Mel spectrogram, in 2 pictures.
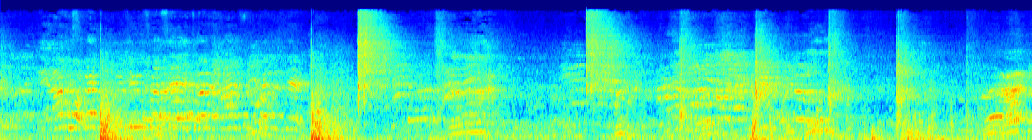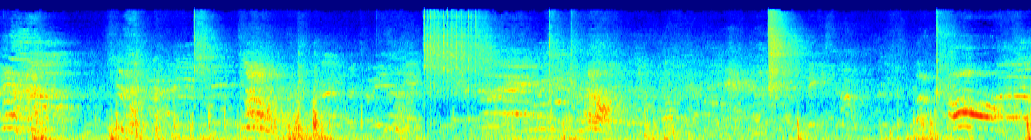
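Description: Wrestlers' bodies thump and slap, and the ring boards boom.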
